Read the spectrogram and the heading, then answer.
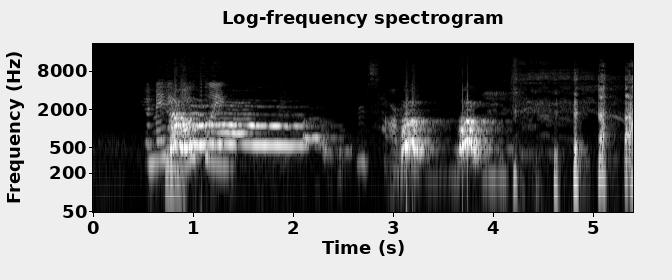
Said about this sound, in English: That was a great dog howl. That was a fantastic dog howl. Yeah, she had surgery, so I've left her down here because I have to watch her.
